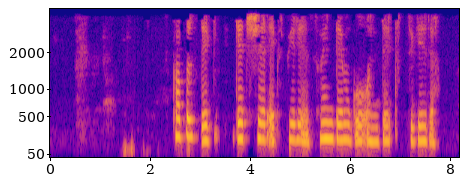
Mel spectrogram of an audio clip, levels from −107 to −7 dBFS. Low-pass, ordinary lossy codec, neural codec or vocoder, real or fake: 3.6 kHz; MP3, 24 kbps; none; real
